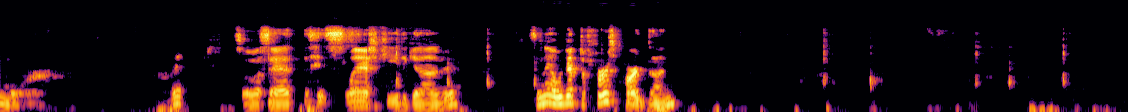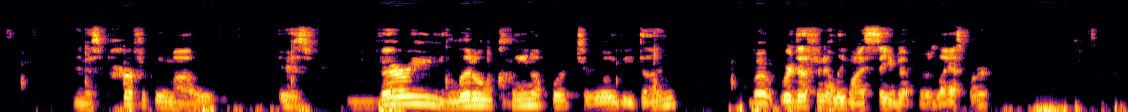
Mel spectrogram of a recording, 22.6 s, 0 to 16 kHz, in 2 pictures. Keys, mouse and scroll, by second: 1.3 Tab, 2.7 KP_Divide, 3.7 z, 7.6 a, 11.8 Tab, 13.2 Tab, 13.6 Tab.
